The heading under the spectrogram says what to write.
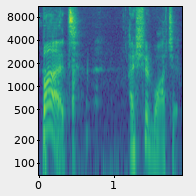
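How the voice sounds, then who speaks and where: A man's voice: on the high side, wildly swooping pitch, slow, fairly bright tone, a little hiss or hum. A man hosting a podcast in a casual chat, informal and emphatic, repeating himself to make a point. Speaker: podcast host.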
